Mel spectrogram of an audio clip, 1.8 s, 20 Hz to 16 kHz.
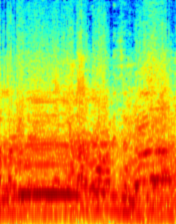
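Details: Sahiwal bull calves at a cattle market where a Dhaka farmer buys young bulls, 11 November 2024: a drawn-out, tonal moo with a rich stack of harmonics, gently falling then rising again, crowd murmur faint beneath.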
